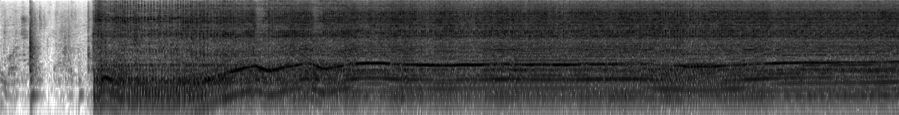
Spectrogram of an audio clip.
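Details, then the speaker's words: Echo leaf blower, after carburetor cleaning of gelled fuel: high buzz wavers up and down a few seconds before settling; running unevenly and lacking some power, debris coming from exhaust, getting better as it runs. "alright guys so it does run you solve that we're gonna check the exhaust now it seems like it's lacking a little bit so and make sure it's clean as I felt some crap coming out of it"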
